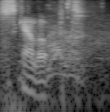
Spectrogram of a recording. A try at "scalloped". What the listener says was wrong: You pronounce those both the same. You said scallop twice.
